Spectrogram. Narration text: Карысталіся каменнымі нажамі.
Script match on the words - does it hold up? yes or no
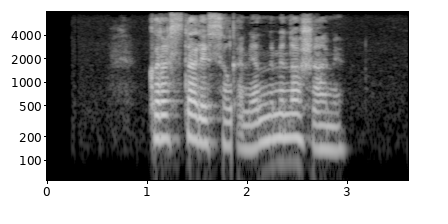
yes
